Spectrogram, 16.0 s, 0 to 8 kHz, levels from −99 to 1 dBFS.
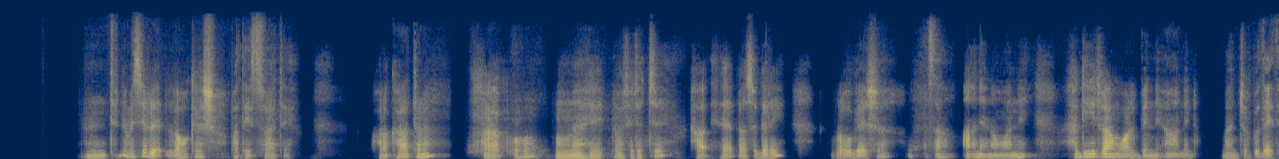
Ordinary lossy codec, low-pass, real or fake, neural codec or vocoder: AAC, 48 kbps; 7.2 kHz; fake; codec, 24 kHz, 0.5 kbps, DualCodec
